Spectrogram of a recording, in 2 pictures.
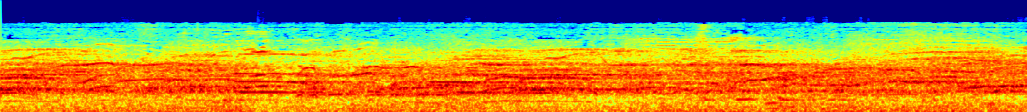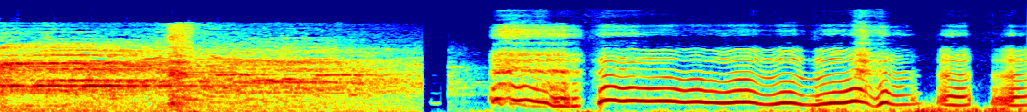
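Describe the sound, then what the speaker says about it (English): Residents of surrounding apartment buildings in Urumqi scream and wail together, a dense distant chorus that runs steadily, then breaks off into a close, shaky voice that sounds like sobbing near the recorder. "An Urumqi resident recorded the heartbreaking scene of people living in surrounding buildings, screaming together to vent their frustration."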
